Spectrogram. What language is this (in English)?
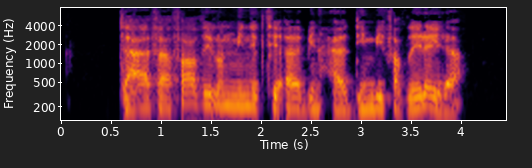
Arabic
